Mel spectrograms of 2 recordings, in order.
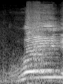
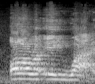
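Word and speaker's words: Wray: This is by Ray and Nephew. SO THAT'S A W R A Y. That would still be Ray. W R A Y. THAT MEANS THE W IS SILENT, RIGHT?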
